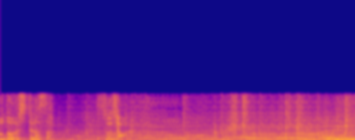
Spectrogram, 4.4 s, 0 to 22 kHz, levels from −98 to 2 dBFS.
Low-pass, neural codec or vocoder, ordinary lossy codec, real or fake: 7.2 kHz; codec, 16 kHz, 0.9 kbps, LongCat-Audio-Codec; none; fake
